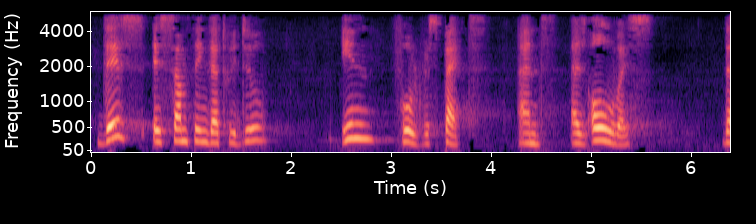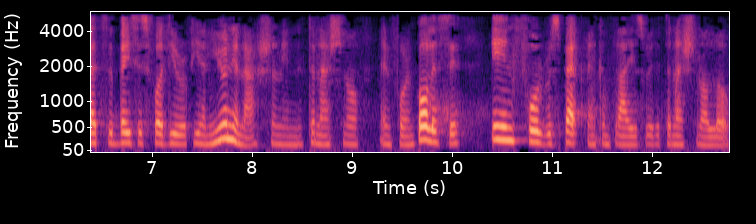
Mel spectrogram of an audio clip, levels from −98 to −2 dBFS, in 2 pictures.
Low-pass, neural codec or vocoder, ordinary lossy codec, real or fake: 5.4 kHz; codec, 16 kHz, 0.8 kbps, ZipCodec; MP3, 24 kbps; fake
